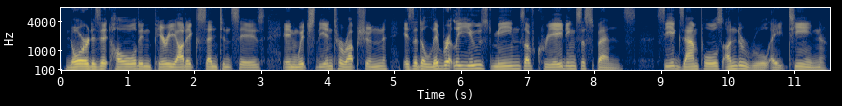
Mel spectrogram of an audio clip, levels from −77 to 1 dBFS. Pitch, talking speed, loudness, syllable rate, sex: 125 Hz, 125 wpm, -20 LUFS, 3.5 syllables/s, male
